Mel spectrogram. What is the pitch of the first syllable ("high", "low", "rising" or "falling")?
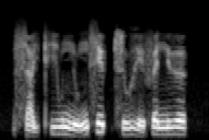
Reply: low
